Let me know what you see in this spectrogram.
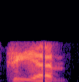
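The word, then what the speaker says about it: Etienne: ETN. He okay. pronounces it ETN.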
